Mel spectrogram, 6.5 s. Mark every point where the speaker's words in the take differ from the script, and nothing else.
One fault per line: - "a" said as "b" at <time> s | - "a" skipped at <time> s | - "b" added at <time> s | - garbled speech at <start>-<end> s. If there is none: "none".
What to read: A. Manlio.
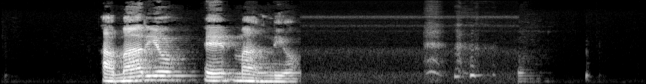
- "Mario e" added at 1.1 s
